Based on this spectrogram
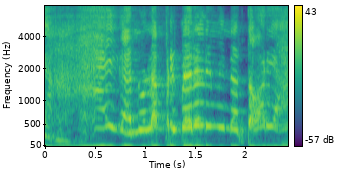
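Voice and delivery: imitating excited fans, very high-pitched squeal; mock a screaming crowd, voice shot way up; penggemar heboh. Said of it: "y mucha raza que".

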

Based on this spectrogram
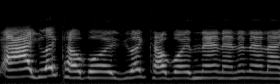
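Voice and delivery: loud, high playground teasing; mocking schoolyard chant; childish taunting. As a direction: imitate a kid jeering in singsong. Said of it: "that childhood shit".

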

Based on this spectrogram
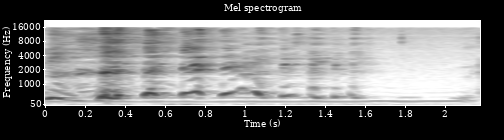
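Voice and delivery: big burst of laughter; loud laugh. Real, not acted. Group chant turns to laughter.

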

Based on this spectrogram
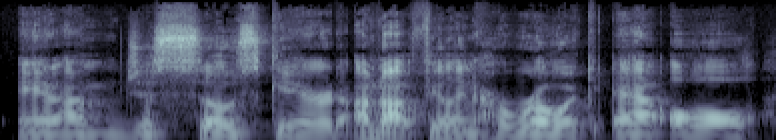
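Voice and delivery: ordinary talk, nothing marked

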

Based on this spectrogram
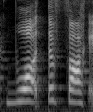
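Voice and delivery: retold shock. Reacting to a sudden peck, mock shocked outburst. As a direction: act out being stunned. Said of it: "I was in so much shock".

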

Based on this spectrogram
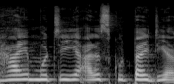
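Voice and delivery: high, put-on cheerful greeting; gespielt fröhlich. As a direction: act breezy for your mother. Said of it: "Schauspielerin, die ich bin". (gespielt fröhlich, mit hoher Stimme)

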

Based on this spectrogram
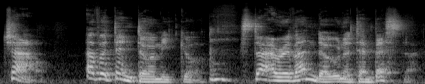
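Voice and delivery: acted Italian character line; Italian train conductor. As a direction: call out the Italian like a local railwayman. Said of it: "Byron's Italian had progressed little".

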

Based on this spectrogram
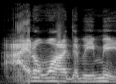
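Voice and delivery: ordinary delivery

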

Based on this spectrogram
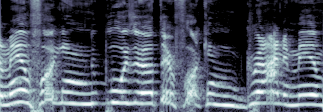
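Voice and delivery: high, hammed-up Southern accent; terrible Southern accent. Co-host cheering the football season in a terrible Southern accent. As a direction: put on a bad Southern good-old-boy accent. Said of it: "That's a terrible Southern accent".

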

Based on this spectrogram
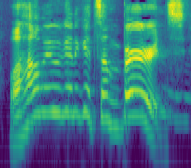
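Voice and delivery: high, quick questioning voice; doubting child. Acted. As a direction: fire back a puzzled question. Kid questions the bird plan.

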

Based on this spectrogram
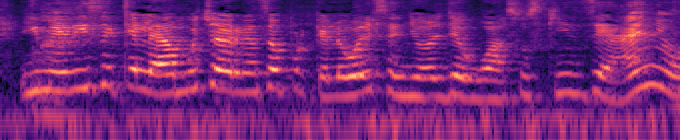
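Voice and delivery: ordinary talk, nothing marked

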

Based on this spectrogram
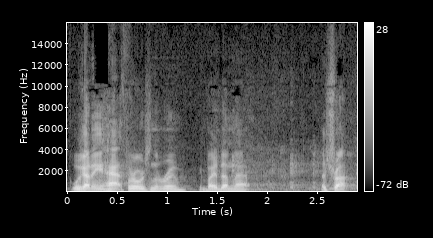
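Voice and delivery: usual speaking voice

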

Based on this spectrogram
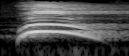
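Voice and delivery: high, loud joyful whoop; excited whoop. Real, not acted. Preacher whooping with joy to the crowd, high and loud.

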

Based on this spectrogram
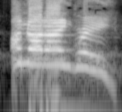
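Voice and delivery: high, loud shouted denial; angry denial. Retold or imitated. Coworker shouting back that he's not angry. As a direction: yell it, insisting you're not angry. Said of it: "And he said".

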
